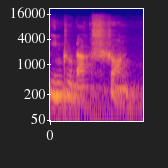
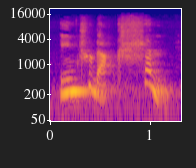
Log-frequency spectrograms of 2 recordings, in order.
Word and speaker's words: introduction: Often we make mistake and say position, pollution, and introduction. Follow the movement of my lips. It's shen, not shon. So it's position, pollution, introduction.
